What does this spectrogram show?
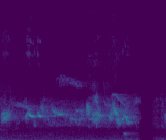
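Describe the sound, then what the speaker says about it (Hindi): Birds chirping outside a house veranda, a faint, distant chorus of high tweets and calls that continues steadily with brief quiet gaps, no talk. "बिल्कुल शांत, सिर्फ चिड़ियों की आवाज़ आ रही है।"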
